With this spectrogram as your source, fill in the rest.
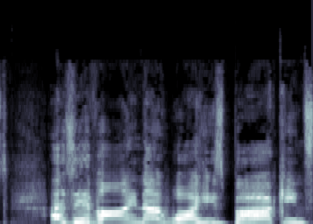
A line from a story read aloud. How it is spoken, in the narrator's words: snapped April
